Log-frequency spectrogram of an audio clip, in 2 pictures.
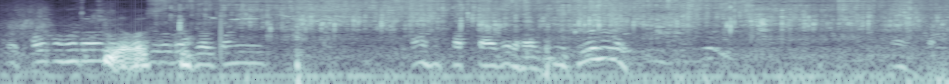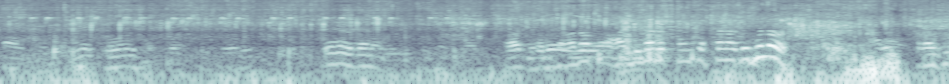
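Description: Water runs and splashes while tools are rinsed at a concrete casting site, a continuous gushing wash with occasional rattles, heard under people talking nearby.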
